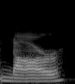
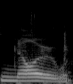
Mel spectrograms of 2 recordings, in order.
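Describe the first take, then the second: First: The word ends with an R-like sound. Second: The word ends with a breathy H-like sound. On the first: The speaker calls it wrong. "not N A U R. We don't have like the, the R sound" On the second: The speaker calls it right. "it's an H sound at the end, like N O H"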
